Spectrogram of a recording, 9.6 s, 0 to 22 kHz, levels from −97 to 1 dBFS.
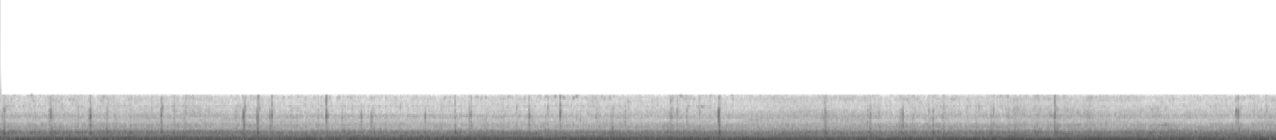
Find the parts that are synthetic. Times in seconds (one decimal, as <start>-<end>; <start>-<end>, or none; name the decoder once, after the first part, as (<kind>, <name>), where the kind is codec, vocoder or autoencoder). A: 5.6-6.5 (autoencoder, DAC-VAE); 7.6-8.7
